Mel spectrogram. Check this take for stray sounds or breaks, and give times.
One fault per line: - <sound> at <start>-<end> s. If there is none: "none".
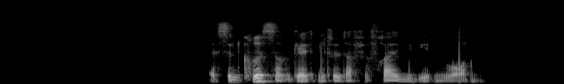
none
